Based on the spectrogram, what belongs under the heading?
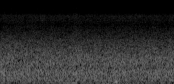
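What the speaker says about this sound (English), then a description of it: "It's raining really hard here in Florida." Heavy rain pours down steadily in Florida, a dense, even hiss of broadband noise that stays constant and fairly loud throughout with no voices or breaks.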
